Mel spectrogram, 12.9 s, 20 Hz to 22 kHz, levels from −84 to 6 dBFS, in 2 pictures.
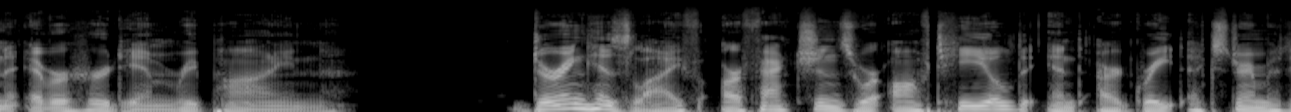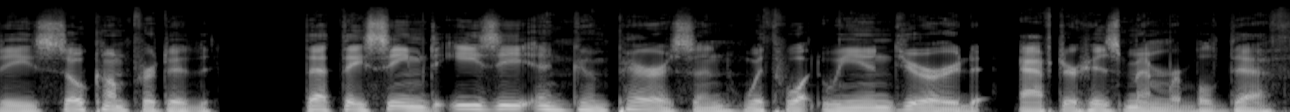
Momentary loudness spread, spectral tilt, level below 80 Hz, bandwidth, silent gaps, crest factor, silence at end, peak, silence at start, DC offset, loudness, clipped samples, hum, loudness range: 6 LU; -6 dB/octave; -34 dBFS; 13 kHz; 1.82-2.36 s, 7.58-7.95 s; 16 dB; 0.05 s; -6 dBFS; 0 s; under 0.1%; -21 LUFS; under 0.1%; none; 3 LU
